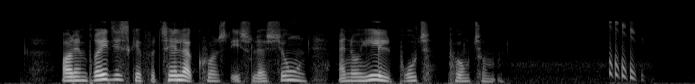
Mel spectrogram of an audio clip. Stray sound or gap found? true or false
true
